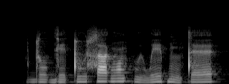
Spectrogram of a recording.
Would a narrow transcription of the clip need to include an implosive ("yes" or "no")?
yes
